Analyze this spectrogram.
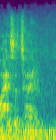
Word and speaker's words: hesitate: Oh, hesitate. Hesitate rhymes with wait, doesn't it? Those that hesitate, wait.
